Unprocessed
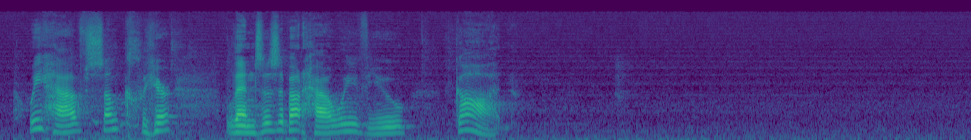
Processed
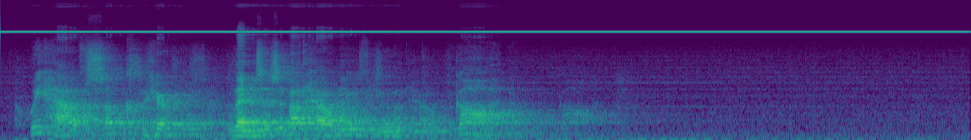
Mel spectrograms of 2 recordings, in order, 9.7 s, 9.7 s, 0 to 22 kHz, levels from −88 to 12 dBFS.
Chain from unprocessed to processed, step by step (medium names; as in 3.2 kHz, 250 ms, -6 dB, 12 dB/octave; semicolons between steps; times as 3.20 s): delay 1027 ms -17.5 dB; reverberation RT60 2.5 s, pre-delay 5 ms, DRR 0.5 dB; pitch shift -8 st; class-D stage that switches slowly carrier 9.5 kHz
